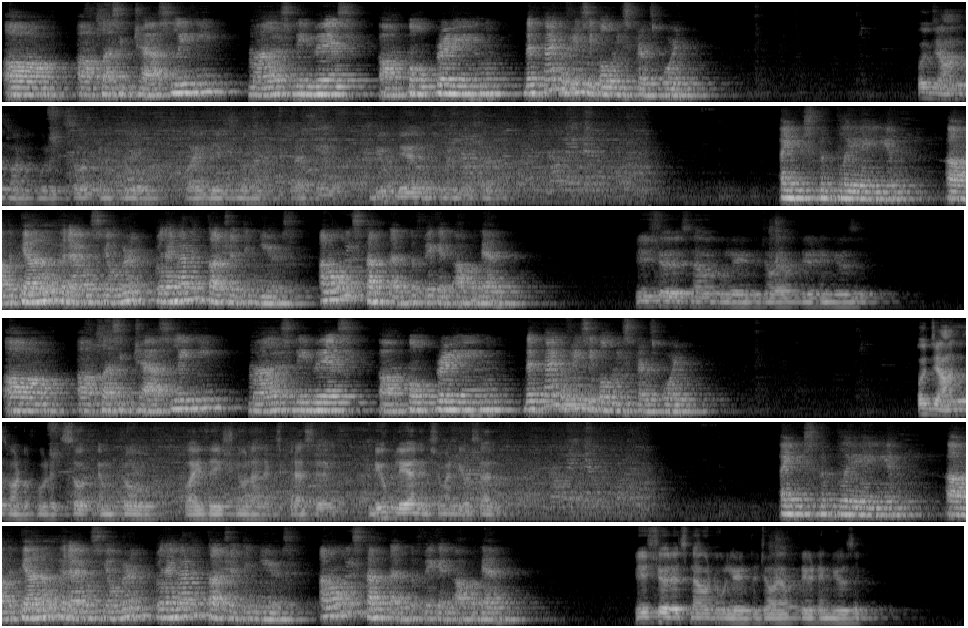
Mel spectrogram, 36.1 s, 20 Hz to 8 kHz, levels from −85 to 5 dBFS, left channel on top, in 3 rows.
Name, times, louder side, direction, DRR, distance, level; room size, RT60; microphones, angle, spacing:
voice 1, 0.0-2.7 3.1-4.4 4.7-6.2 6.5-8.7 12.6-12.8 21.8-23.5 23.8-27.8 28.1-30.4 33.8-33.9, left 1 dB, 5° left, -3 dB, 0.5 m, -27 dB
voice 2, 11.4-14.0 14.3-16.3 16.6-18.3 32.0-34.8, right 5 dB, 85° right, 7 dB, 0.3 m, -32 dB
sound 1, 12.8-20.1, equal, 60° left, 1.2 m, -41 dB
3.7 x 2.1 x 3.5 m, 1.1 s
head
